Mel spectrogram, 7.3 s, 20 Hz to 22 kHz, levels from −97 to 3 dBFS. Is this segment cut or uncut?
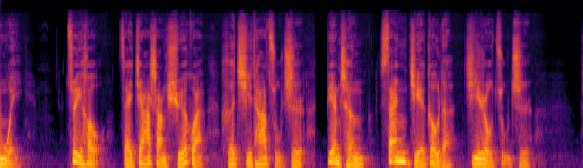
cut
